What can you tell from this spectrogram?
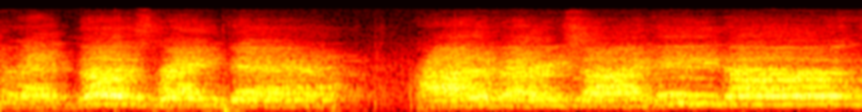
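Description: A crowd of carol singers singing a Christmas carol together, in two phrases with a short pause about two seconds in.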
